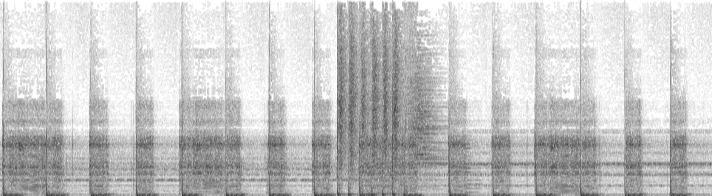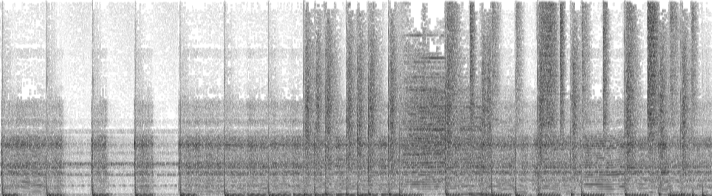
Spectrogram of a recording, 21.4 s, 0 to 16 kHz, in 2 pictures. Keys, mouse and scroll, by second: 0.1 click, 1.8 click, 3.2 click, 4.4 click, 6.1 click, 7.6 click, 9.4 click, 11.6 click, 12.9 click, 14.5 click, 16.9 click, 20.0 click.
